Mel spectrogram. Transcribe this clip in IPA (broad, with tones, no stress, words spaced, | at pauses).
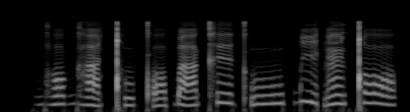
ɡʱɔ˧˥ɡʱa˧˩˧ǃʰu˩˥kʼɔ˩˥ ɓa˩˥ kʰɪː˥˧kʼuː˧˥ ɓi˥˩ɗɛ̃˥˧ǃɔ˥˧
